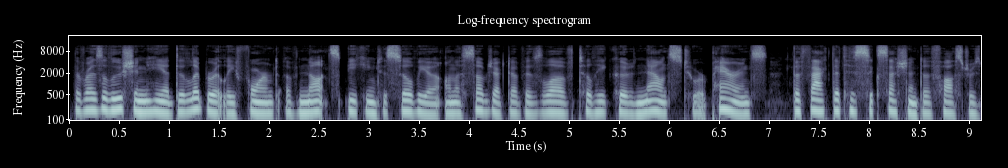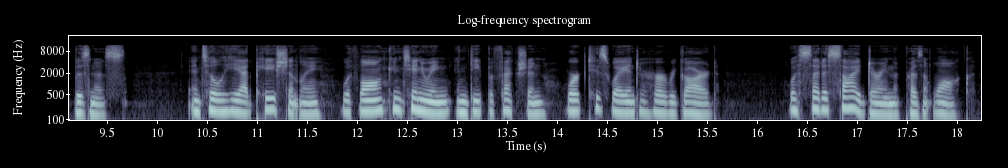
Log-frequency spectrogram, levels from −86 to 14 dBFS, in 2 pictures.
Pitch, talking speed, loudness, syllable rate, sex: 165 Hz, 185 wpm, -18 LUFS, 5.5 syllables/s, female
